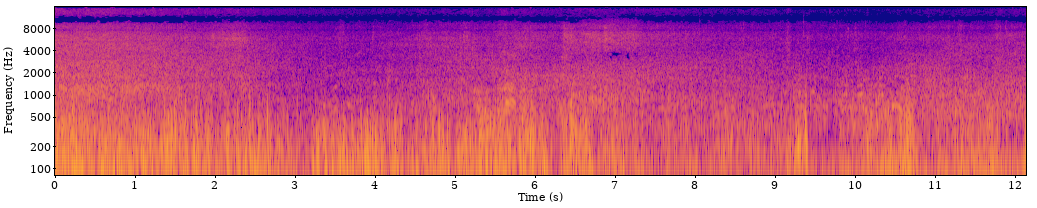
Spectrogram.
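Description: Small waves washing onto a sandy beach, with wind buffeting the microphone in uneven gusts.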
